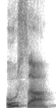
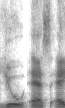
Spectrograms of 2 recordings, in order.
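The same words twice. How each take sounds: First: The first letter is said like 'oo'. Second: The first letter is said like 'you'. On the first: "take that U sound and make it oo" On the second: "instead of U"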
